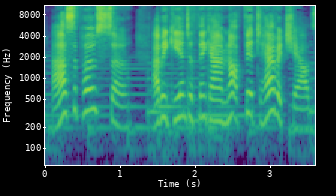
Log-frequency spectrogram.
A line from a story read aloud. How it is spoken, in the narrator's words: Zillah said, half impatiently, half sadly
